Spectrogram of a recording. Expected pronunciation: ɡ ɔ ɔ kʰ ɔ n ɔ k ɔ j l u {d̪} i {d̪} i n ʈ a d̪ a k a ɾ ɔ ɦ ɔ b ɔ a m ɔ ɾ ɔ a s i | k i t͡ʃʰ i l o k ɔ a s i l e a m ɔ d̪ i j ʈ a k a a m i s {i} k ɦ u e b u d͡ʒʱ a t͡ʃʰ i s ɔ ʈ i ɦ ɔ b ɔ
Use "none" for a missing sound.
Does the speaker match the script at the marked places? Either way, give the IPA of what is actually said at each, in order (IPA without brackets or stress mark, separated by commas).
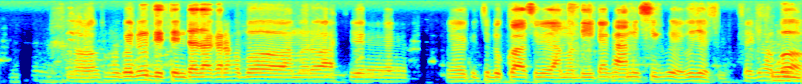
d̪, t̪, i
